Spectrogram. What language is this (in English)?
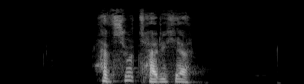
Kabyle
